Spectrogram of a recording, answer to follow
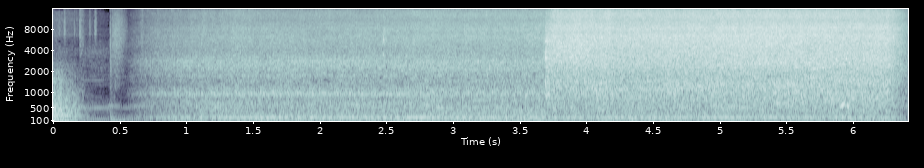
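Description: A brief whoosh at the start, then water spraying under pressure from a broken buried water pipe: a steady hiss that turns brighter a little past halfway, over a low steady hum.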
